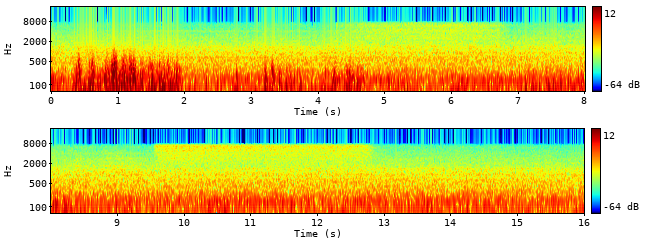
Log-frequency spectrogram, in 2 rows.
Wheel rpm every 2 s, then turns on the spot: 0, 0, 0, 0, 0, 0, 0, 0.
none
